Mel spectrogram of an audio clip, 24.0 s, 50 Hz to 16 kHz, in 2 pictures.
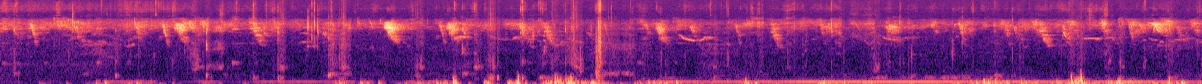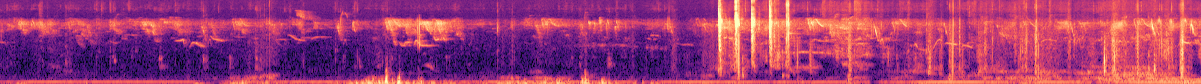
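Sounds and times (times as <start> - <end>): small birds chirping: 0.0 - 24.0
steady low hum: 0.9 - 24.0
sheep thumps and rustles: 20.3 - 24.0.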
